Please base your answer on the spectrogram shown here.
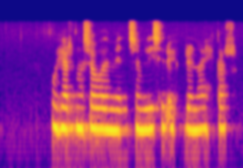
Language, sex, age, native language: Icelandic, female, 13, Icelandic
